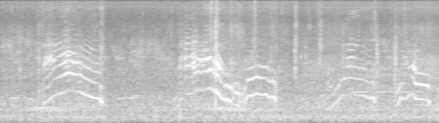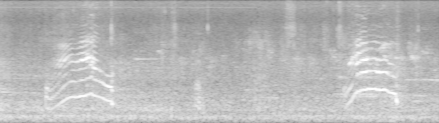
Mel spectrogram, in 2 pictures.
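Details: Domestic cat meowing repeatedly, five arched, rising-and-falling mews spaced about two seconds apart, some short and others drawn out, over a quiet indoor background.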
